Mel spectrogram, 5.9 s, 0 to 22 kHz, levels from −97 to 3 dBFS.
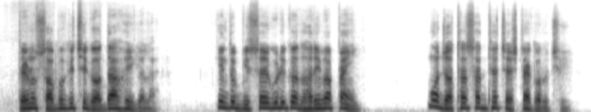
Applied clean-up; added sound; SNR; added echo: neural mask model DeepFilterNet 3.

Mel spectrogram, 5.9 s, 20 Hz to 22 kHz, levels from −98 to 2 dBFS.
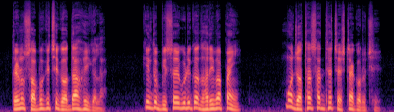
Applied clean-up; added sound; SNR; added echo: none; none; none; none.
